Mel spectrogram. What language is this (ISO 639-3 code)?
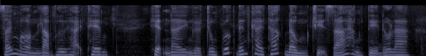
vie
